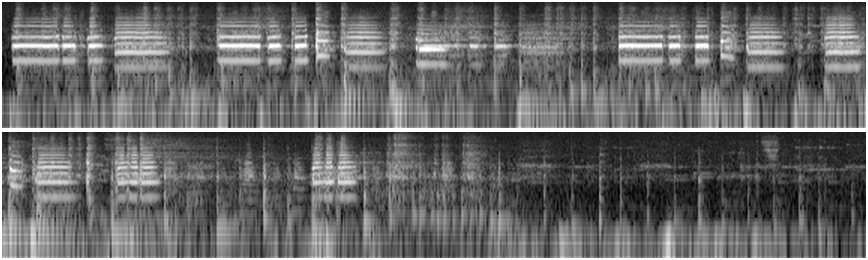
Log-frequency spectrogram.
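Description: Marching band brass playing loud, punchy phrases, led by a trumpet right at the microphone. The brass stops about ten and a half seconds in, leaving only soft scattered taps.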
